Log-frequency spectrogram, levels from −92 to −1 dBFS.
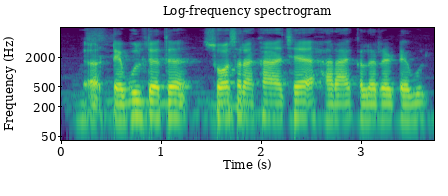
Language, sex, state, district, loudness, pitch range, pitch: Bengali, male, West Bengal, Malda, -16 LUFS, 115-125 Hz, 120 Hz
